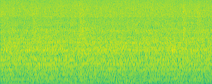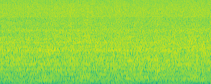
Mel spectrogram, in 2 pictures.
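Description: A second train approaches slowly along the track.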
